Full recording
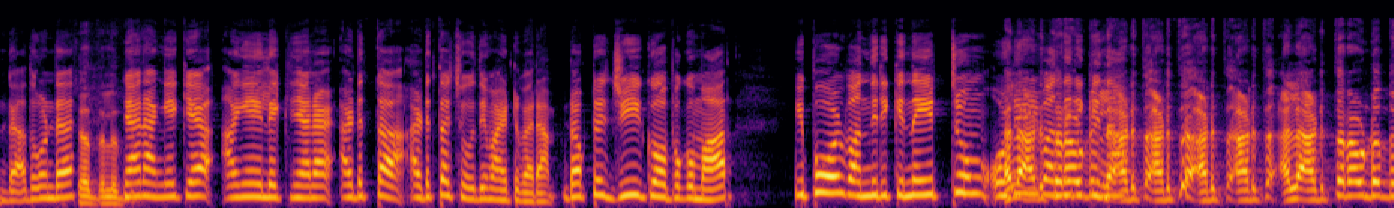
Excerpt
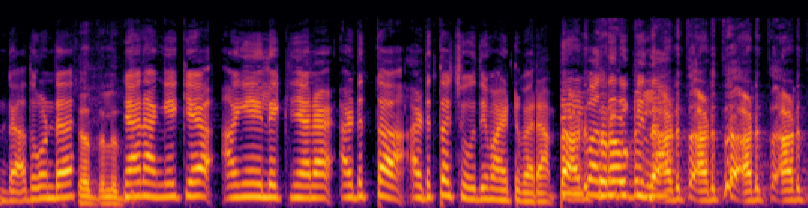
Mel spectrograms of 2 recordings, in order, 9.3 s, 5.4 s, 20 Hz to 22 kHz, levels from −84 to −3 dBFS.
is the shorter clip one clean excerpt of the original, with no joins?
no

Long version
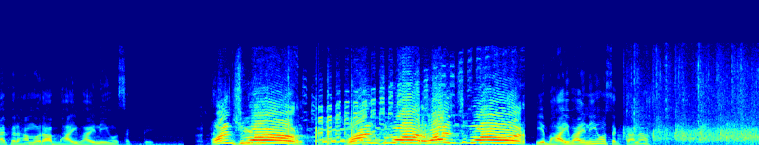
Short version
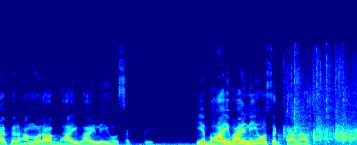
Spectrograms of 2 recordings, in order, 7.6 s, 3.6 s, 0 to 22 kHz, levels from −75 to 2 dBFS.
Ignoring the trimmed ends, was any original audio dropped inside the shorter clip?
yes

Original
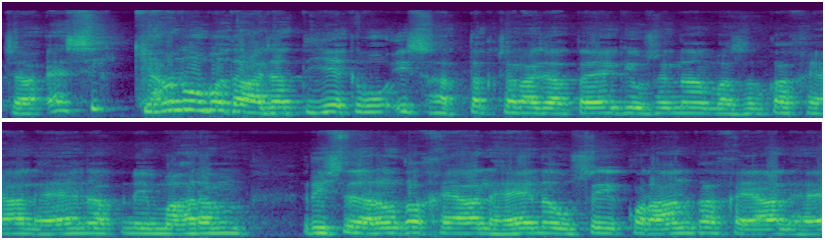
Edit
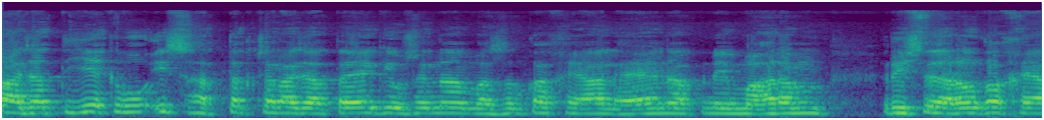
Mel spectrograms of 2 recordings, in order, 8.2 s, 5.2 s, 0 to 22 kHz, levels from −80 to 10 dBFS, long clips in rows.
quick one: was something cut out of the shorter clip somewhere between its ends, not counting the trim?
no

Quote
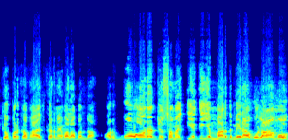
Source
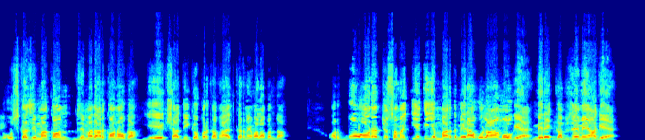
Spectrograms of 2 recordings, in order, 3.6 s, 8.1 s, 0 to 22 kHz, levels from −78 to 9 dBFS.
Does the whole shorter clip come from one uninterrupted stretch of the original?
no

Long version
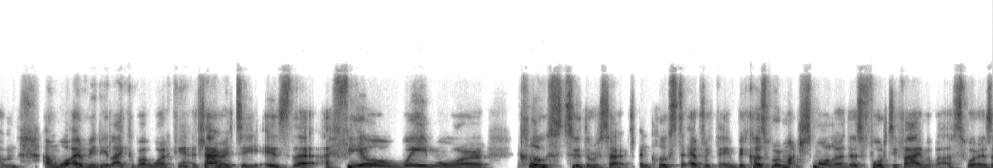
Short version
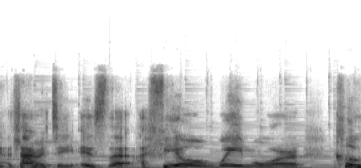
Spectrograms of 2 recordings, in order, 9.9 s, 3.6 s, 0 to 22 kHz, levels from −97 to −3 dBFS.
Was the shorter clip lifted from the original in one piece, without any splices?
yes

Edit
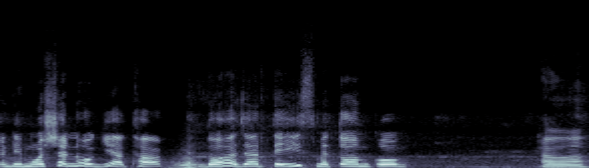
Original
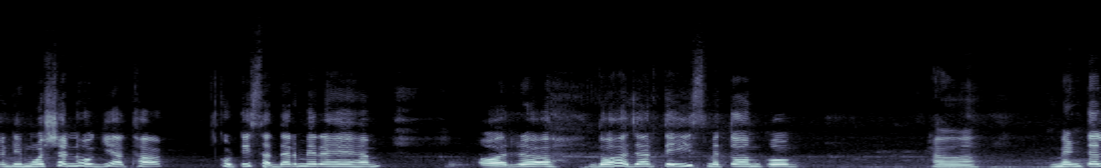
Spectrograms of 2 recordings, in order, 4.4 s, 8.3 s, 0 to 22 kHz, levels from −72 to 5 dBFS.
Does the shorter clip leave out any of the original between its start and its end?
yes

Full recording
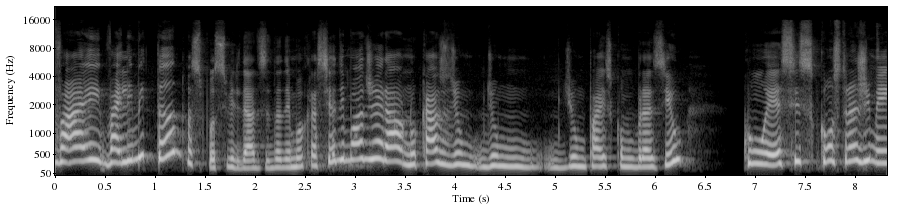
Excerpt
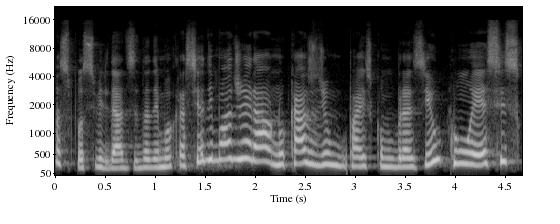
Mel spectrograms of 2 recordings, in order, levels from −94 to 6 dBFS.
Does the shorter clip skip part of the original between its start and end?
yes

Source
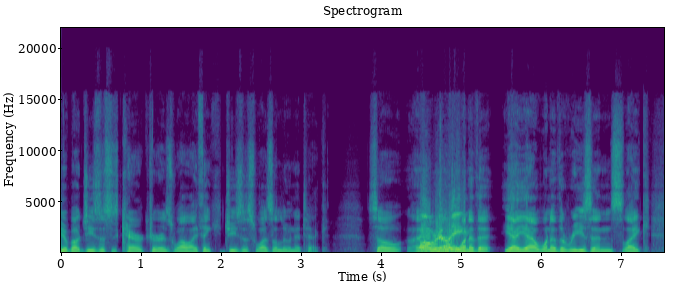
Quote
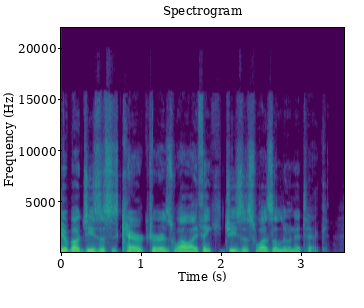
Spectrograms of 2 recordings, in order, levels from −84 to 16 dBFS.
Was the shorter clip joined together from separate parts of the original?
no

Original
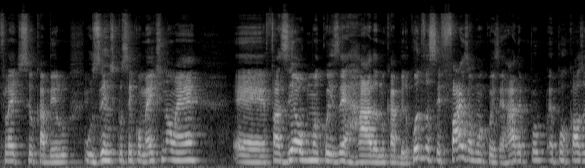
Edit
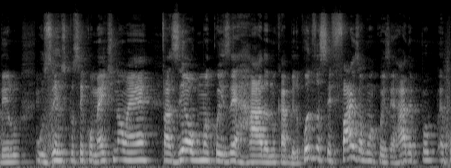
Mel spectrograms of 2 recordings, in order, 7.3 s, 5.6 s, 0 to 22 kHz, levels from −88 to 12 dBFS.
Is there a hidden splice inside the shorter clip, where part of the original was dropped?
yes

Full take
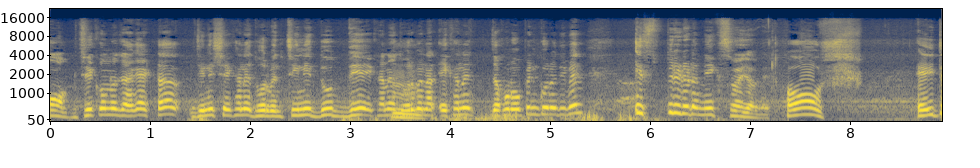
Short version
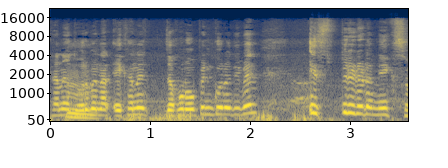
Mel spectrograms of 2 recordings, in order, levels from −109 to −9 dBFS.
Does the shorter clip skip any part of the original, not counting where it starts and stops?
no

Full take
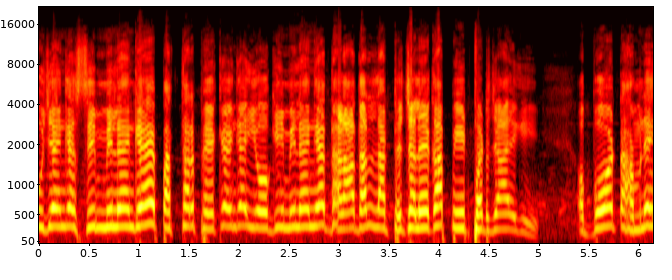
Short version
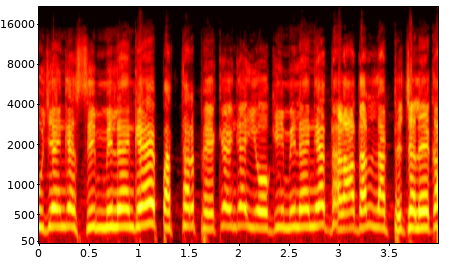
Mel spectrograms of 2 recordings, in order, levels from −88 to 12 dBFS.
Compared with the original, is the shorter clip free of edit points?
yes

